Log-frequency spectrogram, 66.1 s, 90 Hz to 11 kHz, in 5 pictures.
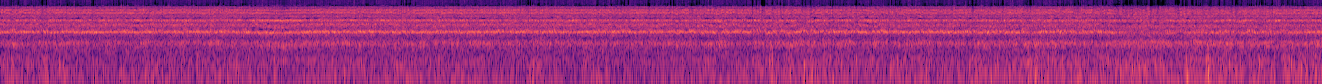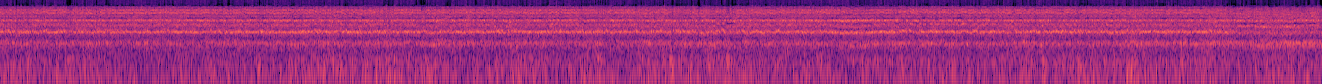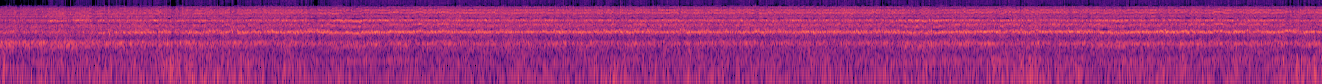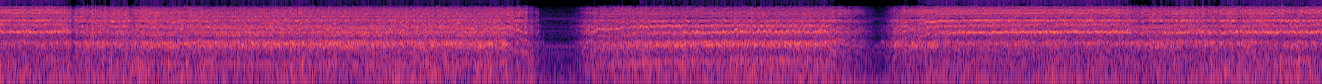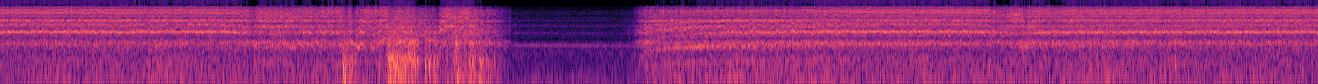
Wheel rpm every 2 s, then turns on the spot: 230, 230, 230, 240, 230, 230, 230, 230, 230, 230, 230, 230, 230, 230, 230, 230, 230, 230, 230, 230, 220, 210, 140, 190, 150, 230, 230, 230, 190, 60, 210, 230, 230.
44-46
